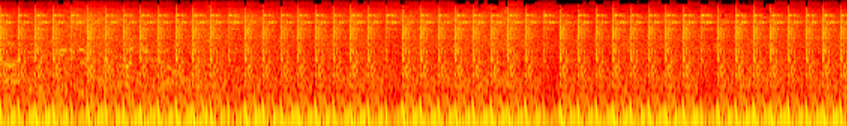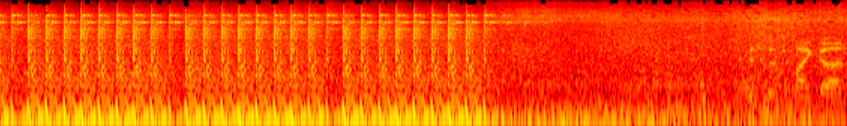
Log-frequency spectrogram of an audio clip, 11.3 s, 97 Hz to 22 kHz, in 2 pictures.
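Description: A .50 caliber machine gun firing from a submarine in Silent Hunter 4: loud, dense rapid bursts over steady wave and wind noise, with the firing stopping near the end so only the sea noise remains.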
